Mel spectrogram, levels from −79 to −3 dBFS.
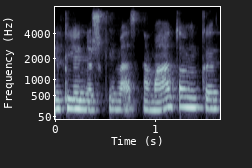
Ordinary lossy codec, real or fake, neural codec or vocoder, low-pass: Opus, 24 kbps; real; none; 7.2 kHz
